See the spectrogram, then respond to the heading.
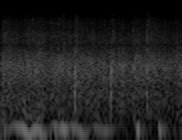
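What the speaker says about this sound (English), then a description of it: "Let's give our inductees a round of applause" A crowd at a university Hall of Fame induction ceremony applauds the inductees, a faint, steady spread of clapping with a low voice murmuring underneath.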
